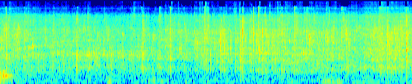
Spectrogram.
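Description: Ginger garlic paste frying with onions in a pan, a steady close sizzle with faint stirring crackles throughout, moderately quiet, no talking.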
